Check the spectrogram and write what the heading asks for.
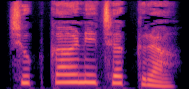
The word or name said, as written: ಚುಕ್ಕಾಣಿಚಕ್ರ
